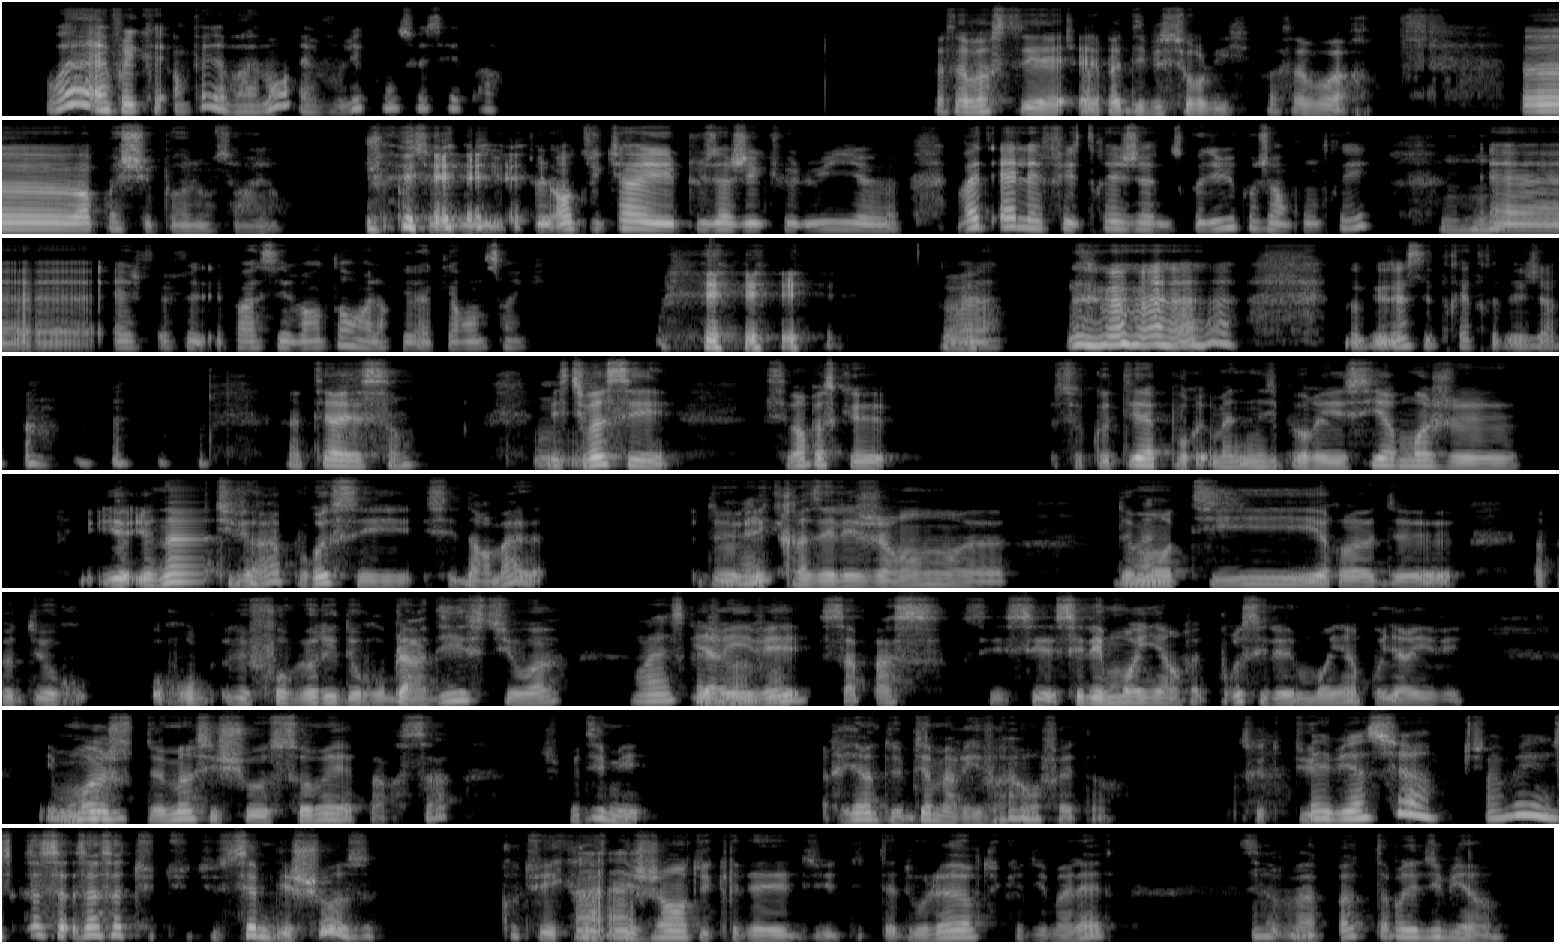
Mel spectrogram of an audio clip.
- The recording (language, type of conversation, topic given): French, unstructured, Est-il acceptable de manipuler pour réussir ?
- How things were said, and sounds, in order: laugh; laugh; laugh; chuckle; "roublardise" said as "rougardise"; "t'apporter" said as "tobrer"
